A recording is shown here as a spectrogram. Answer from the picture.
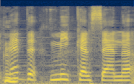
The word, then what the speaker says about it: Mads Mikkelsen: Ed è interpretato da Mads Mikkelsen. – Io e te con le pronunce andiamo proprio sparati. – Mi sono impapinata con le K, quindi Mads Mikkelsen. Ok, così è giusto.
